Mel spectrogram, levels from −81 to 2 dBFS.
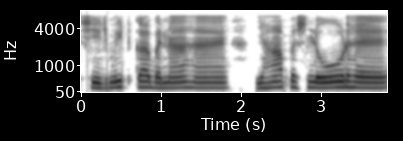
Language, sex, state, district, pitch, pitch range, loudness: Hindi, female, Chhattisgarh, Sarguja, 195 Hz, 190-210 Hz, -14 LUFS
